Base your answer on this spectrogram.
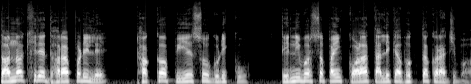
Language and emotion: Odia, neutral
